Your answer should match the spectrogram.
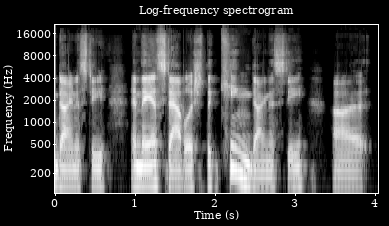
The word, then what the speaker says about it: Qing: and they established the King Dynasty uh it's it's spelled with a Q there but it's pronounced like king with a k um the King Dynasty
